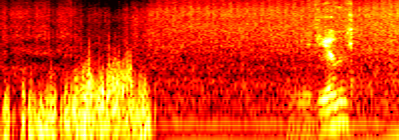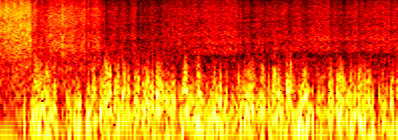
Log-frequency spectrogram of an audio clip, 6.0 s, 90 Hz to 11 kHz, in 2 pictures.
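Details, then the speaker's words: 2003 Honeywell RE-300E all-metal chrome 12-inch desk fan: steady low hum with an even airy rush, no rattle or ticking, slightly off balance but smooth. Normal running. "this thing doesn't even rattle it shakes but it's a bit off balanced but it is so smooth that's pretty powerful as well"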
